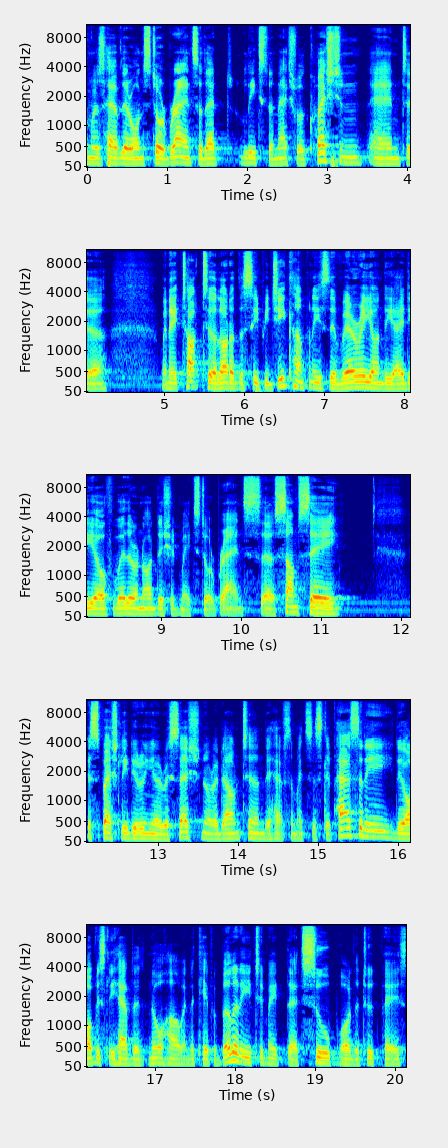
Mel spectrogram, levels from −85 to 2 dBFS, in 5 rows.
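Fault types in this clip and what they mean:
No audible faults detected.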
